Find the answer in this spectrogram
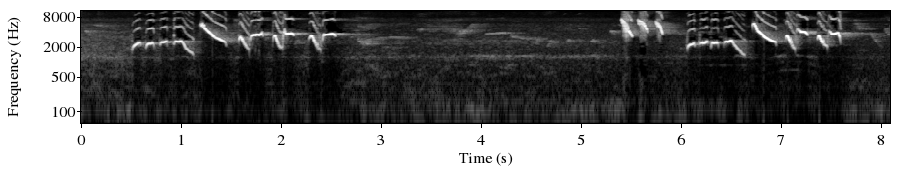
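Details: Oriental magpie-robin singing as a lure to make other magpie-robins agitated and singing: two long, loud phrases of sustained whistles and rapid descending notes, separated by about three seconds of quiet.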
